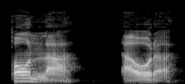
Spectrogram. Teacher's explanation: the second to last syllable is that o and that's exactly where I want the stress to be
